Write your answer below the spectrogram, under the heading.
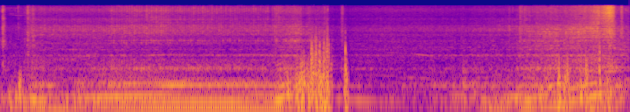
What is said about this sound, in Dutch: Weet jij van welke auto je zojuist het geluid hoorde?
